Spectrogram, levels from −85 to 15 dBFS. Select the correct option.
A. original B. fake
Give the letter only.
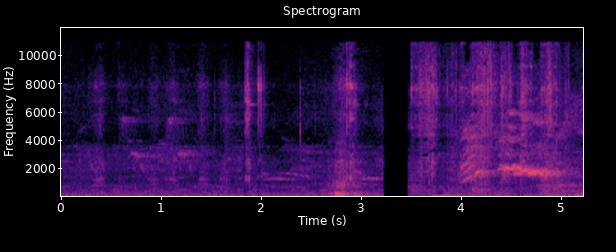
A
